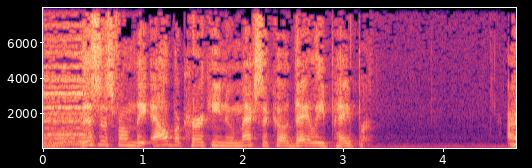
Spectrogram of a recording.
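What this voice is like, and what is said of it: Usual voice. Nothing is said of it.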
